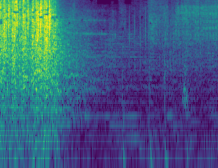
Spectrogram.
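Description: Video game gunfire with armor-piercing rounds punching through thin cover walls: a dense, loud burst of shots that fades, followed by a few sharper separate cracks.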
